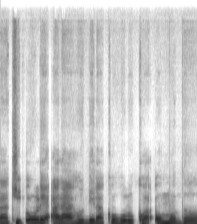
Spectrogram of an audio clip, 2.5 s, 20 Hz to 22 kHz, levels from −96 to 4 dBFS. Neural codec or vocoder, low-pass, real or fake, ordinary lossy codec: codec, 44.1 kHz, 2.6 kbps, SNAC; none; fake; none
